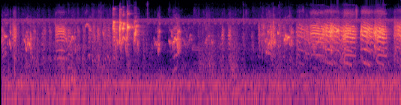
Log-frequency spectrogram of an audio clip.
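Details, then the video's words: Pet finches chirping while eating: bursts of high, thin twittering notes come and go in quick runs, with short gaps and a soft low background hum. "My beautiful finches eating and enjoying finches chirping sounds"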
